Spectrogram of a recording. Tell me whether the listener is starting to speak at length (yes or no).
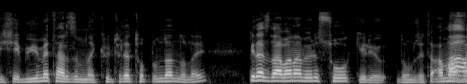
yes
